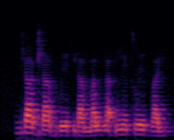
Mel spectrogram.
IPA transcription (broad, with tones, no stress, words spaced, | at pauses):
bja˥˧ɡja˨˩ bwe˨˩sja˨˩ ma˥˧wŋa˦ʔŋẽ˦t͡swe˥˧ ba˧j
